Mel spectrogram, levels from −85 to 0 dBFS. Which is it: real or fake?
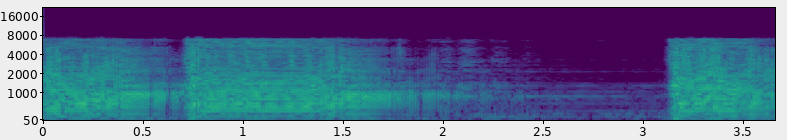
fake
